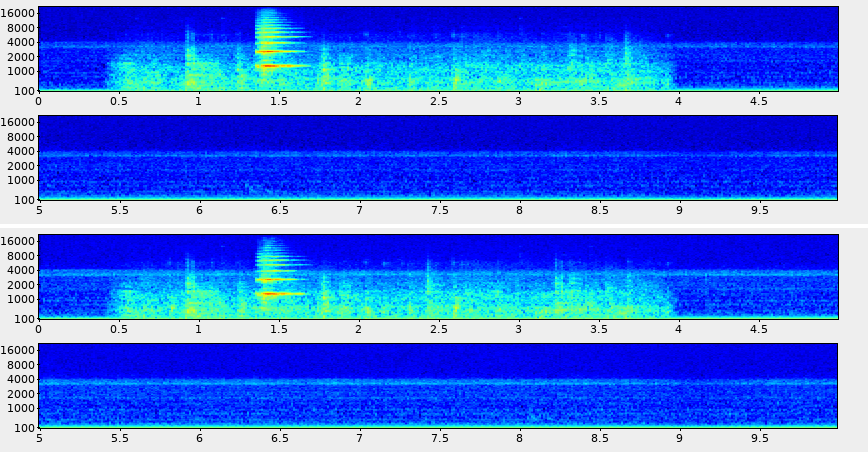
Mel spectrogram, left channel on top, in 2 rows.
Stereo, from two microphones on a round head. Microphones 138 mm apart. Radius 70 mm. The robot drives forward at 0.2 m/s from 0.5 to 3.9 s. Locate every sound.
1.4 s a violin: 75° left (ahead or behind), 0.6 m; by 1.7 s 70° left (ahead or behind), 0.7 m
